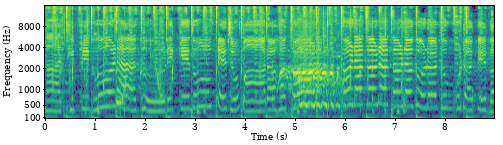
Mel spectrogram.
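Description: Horse neighs and whinnies woven through a lively Hindi children's song about a wooden horse, with sung vocals, a steady beat and music throughout, loud and upfront.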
